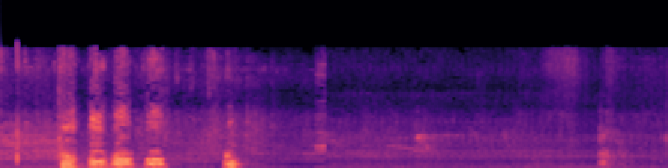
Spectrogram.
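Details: Dog barking: a quick run of four sharp, harmonic barks, then one more after a short pause, followed by quiet background hum and a faint click.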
